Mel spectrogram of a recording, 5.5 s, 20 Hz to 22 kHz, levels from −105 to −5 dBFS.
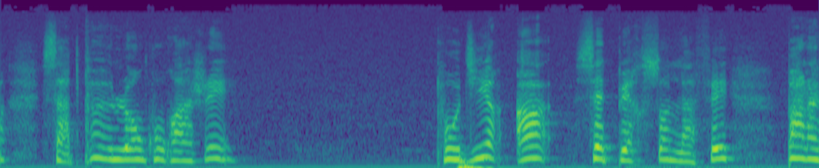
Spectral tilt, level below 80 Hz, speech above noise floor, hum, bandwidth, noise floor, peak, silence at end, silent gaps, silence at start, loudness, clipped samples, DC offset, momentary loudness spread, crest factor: -5 dB/octave; -40 dBFS; 32 dB; none; 16.5 kHz; -60 dBFS; -12 dBFS; 0 s; none; 0 s; -30 LUFS; under 0.1%; 0.3%; 8 LU; 18 dB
